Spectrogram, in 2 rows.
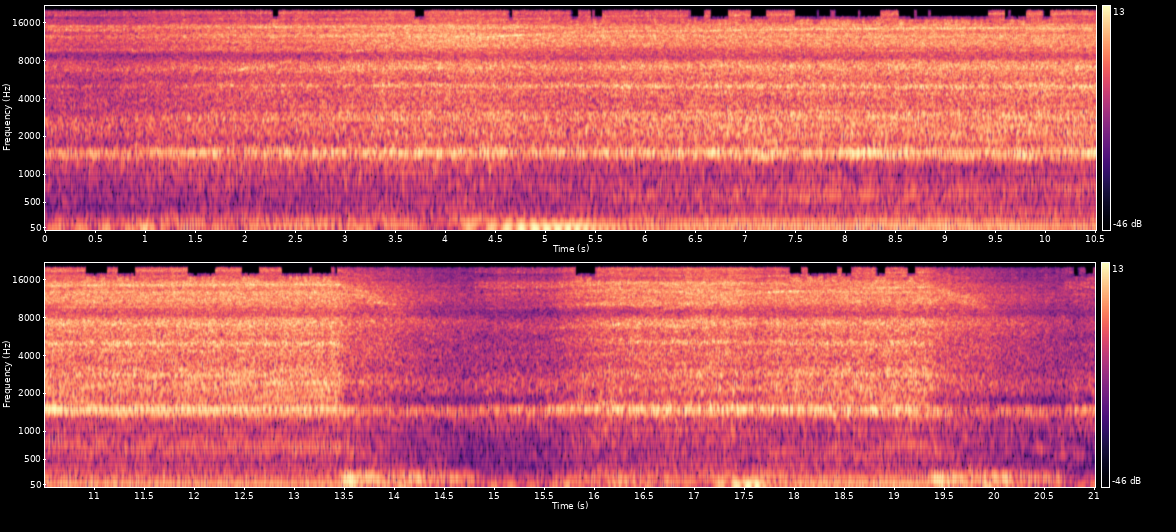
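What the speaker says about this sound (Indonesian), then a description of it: "Nah, itu tadi saya gas sampai 2000 rpm." A Toyota Innova turbo engine fitted with a Datatec air filter is revved to 2000 rpm, a steady low idle-like rumble with a constant whine, dipping briefly near the end as the throttle is released.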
